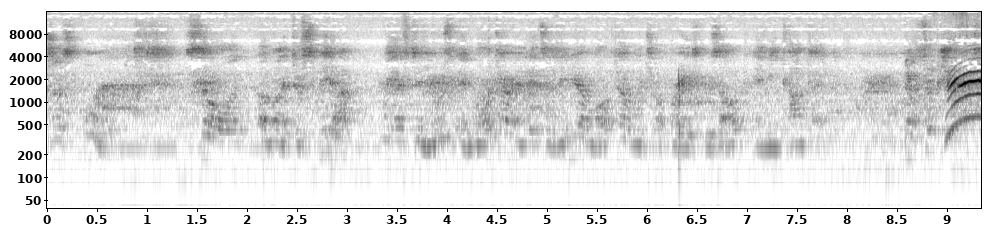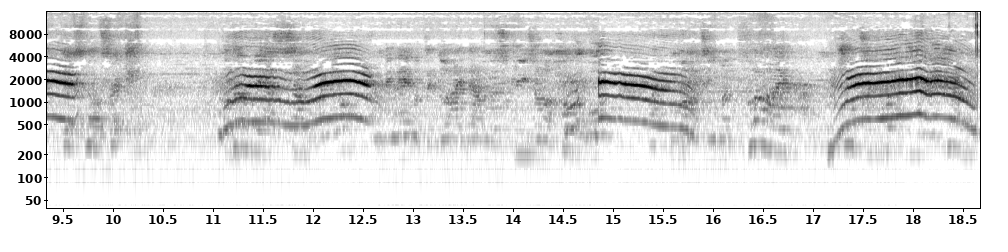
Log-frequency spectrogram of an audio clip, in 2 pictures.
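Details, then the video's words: Irritated pet tomcat giving four loud, drawn-out meows in the second half, each a harmonic-rich wail that rises and then falls, spaced a few seconds apart; human speech fills the first half and continues faintly between calls. "My irritated Tomcat"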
